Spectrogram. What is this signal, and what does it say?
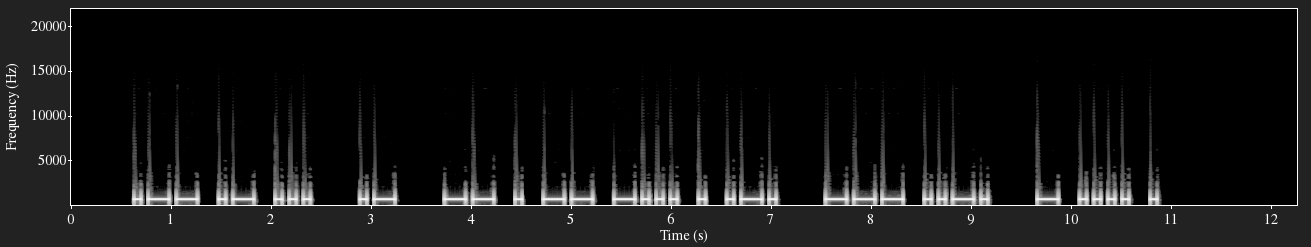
Morse code, heard as a keyed tone, about 17 wpm, 700 Hz. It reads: WAS A MEMBER OF THE
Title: Sets of 5 Words 17wpm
